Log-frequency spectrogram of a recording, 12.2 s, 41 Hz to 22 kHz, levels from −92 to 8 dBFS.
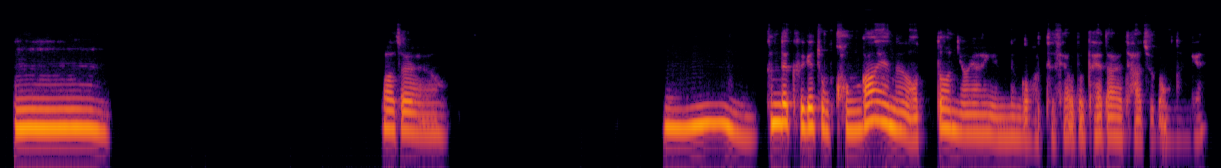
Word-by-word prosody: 음. 185 -1 +3 2.7
맞아요. 160 - -2 2.2
음. 190 -5 0
근데 225 +1 +7
그게 195 -3 +4
좀 185 -3 -3
건강에는 190 0 +2
어떤 145 +6 -2
영향이 155 -1 -5
있는 140 0 -9
거 125 - -6
같으세요? 125 - -10
또 - - -6
배달 140 -1 -5
자주 125 0 -9
먹는 130 - -11
게? 135 +5 -18
175 Hz, 165 characters per minute, -24 LUFS, 140-185 Hz, 2.7 s, 근데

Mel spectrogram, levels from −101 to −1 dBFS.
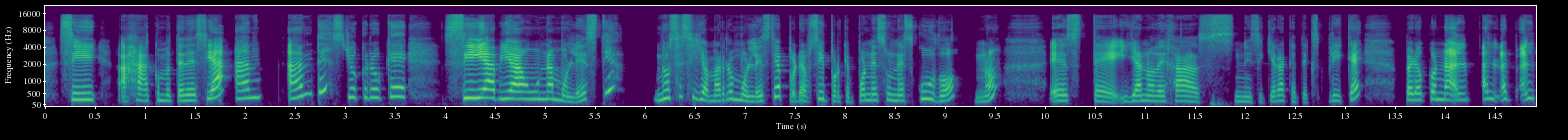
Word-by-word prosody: Sí, 260 -1 +1 0.2
ajá, 230 -2 +2
como 225 -2 -11
te 210 +1 -2
decía, 230 - +4
an 315 +2 +1 0.3
antes 390 +10 -1
yo 360 -1 -6
creo 345 0 -7
que 380 +1 -2 0.4
sí 330 +1 +10
había 300 -3 +8
una 285 0 -1
molestia, 250 - -6 0.4
no 285 +5 -4
sé 390 +4 -5
si 345 -5 -5
llamarlo 230 +3 -4
molestia, 225 - -3
pero - - -6
sí, 290 -1 -4
porque 200 -5 -12
pones 235 +5 -5
un 235 -3 -8
escudo, 275 - -6
¿no? - - -6 0.6
Este, 205 -3 -2
y 180 - -5
ya 210 0 +1
no 210 -1 -6
dejas 200 -2 -4
ni 190 -1 -15
siquiera 205 +5 -9
que 185 - -18
te - - -17
explique, 215 - -3 0.5
pero 250 0 -1
con 275 -3 -4
al 250 0 +6
al 290 - -2 0.2
al 320 - +3
255 Hz, 165 wpm, -23 LUFS, 215-305 Hz, 0.6 s, sí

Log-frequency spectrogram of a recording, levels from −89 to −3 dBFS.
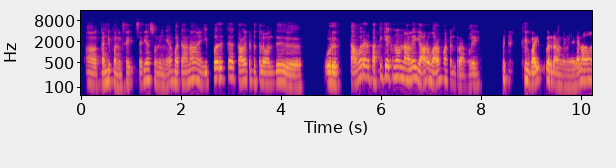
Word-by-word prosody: ஆ - - -3 0.2
கண்டிப்பா. 150 +3 -2
நீங்க 115 0 -10
சரி 130 +1 -5
சரியா 165 +1 -2
சொன்னீங்க. 120 -4 -8
பட் 135 - 0
ஆனா, 150 +4 -2 0.3
இப்ப 135 +5 -20
இருக்க 180 +1 0
காலகட்டத்தில 145 -2 0
வந்து, 140 +3 -3 1.0
ஒரு 135 -1 +6 0.3
தவற 190 +12 +3 0.2
தட்டி 175 +9 -1
கேட்கணுன்னாலே 190 -3 +2
யாரும் 170 -5 +4
வரமாட்டேன்றாங்களே. 125 -7 -1 1.1
பயப்படுறாங்க 120 -2 +4 0.3
ஏன்னா, 155 +4 +3
145 Hz, 115 wpm, -26 LUFS, 130-170 Hz, 1.1 s, ஒரு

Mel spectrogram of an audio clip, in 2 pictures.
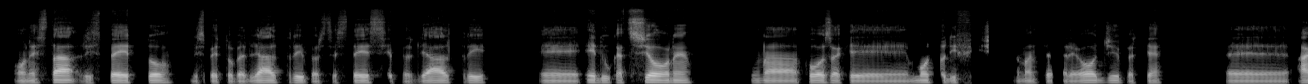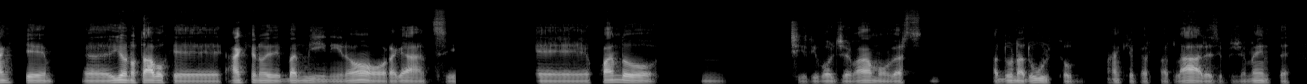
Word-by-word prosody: onestà, 85 +4 +3
rispetto, 90 +4 +2
rispetto - - -4
per - - -1
gli 85 - -1
altri, 90 0 +3
per - - -5
sé - - -12
stessi 85 0 -1
e - - -11
per 70 - -9
gli 75 - -4
altri, 90 0 +2 0.5
ehm, 80 -2 -1
educazione, 95 0 +3 0.6
una 85 -2 +1
cosa 90 -2 +3
che 80 -1 -1
è - - -6
molto 95 +5 -1
difficile 85 0 -9
da - - -15
mantenere 80 -1 -5
oggi, 95 0 +2
perché, 80 -1 -6 0.6
ehm, 80 -2 -2
anche 90 -2 +1 0.2
ehm, 80 0 -1
io 105 +1 +6
notavo 95 -1 +5
che 75 -1 -3
anche - - +2
noi, 90 -2 +1
ehm, 80 - -5
bambini, 85 -4 -2
no, 85 -1 +3
ragazzi, 75 -1 -2 0.8
ehm, 80 -1 -4
quando, 95 -6 +2 0.4
mhmm, 75 0 -18 0.6
ci 75 - -11
rivolgevamo 80 +2 -3
vers 75 +1 -6
mhmm, 75 - -27 0.6
ad 75 - -7
un 85 -1 0
adulto 80 -4 -4 0.3
anche - - -10
per - - -12
parlare - - 0
semplicemente, 75 +3 -9
85 Hz, 115 wpm, -25 LUFS, 80-90 Hz, 0.8 s, io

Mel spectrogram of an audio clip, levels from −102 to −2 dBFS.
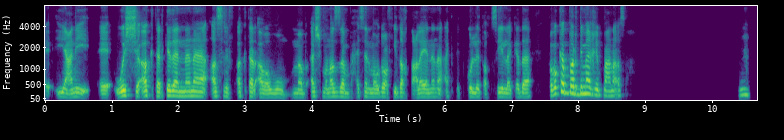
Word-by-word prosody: يعني 305 +1 -1
أ - - +1
وِش 160 +2 +5
أكتر 150 -3 +1
كده 155 -1 +5
إن 140 -1 +2
أنا 145 -1 +3
أصرف 135 -4 -2
أكتر 135 0 -1
أو 120 -2 +1
و 115 0 -2
ما 115 -1 -3
أبقاش 135 +5 -4
مُنظَّم، 130 0 -1
بحيث 125 +2 -15
إن 135 - -3
الموضوع 120 +2 -1
فيه - - -7
ضغط 130 0 -4
عليّا 120 +3 0
إن 120 0 -4
أنا 125 - -6
أكتب - - -17
كل 125 -2 -1
تفصيلة 125 -3 -3
كده، 125 +1 -2 0.3
فباكبّر 230 +5 +6
دماغي 210 -3 +4
بمعنى 150 -2 -2
أص 165 0 -8 1.7
امم 180 +1 -5
135 Hz, 175 wpm, -25 LUFS, 125-160 Hz, 1.7 s, فباكبّر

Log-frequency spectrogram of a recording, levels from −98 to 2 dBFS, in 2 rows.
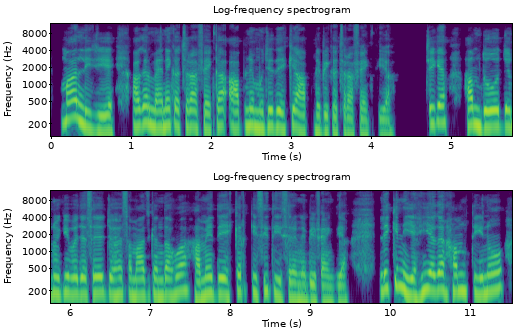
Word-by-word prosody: मान 245 +1 +3
लीजिए, 145 -6 +1 0.3
अगर 195 +3 +2
मैंने 175 +2 +2
कचरा 175 -1 -1
फेंका, 155 +3 -2
आपने 180 +3 +1
मुझे 170 +1 +2
देख 170 -2 +1
के 180 - +1
आपने 145 -2 -2
भी 140 - -3
कचरा 130 -1 -3
फेंक 120 -1 -6
दिया। 120 0 -6 0.4
ठीक 200 +2 -1
है? 210 -1 +3 0.3
हम 190 -1 +5
2 175 +1 +6
जनों 175 0 +2
की 180 0 0
वज़ह 170 0 +1
से 180 +2 +2
जो 170 -1 -2
है 170 - 0
समाज 165 -1 -2
गंदा 165 0 0
हुआ, 185 +5 0
हमें 165 +4 +2
देखकर 170 +3 0
किसी 185 +2 -2
तीसरे 145 -4 -2
ने 135 -1 -1
भी 130 0 -1
फेंक 120 -1 -4
दिया। 125 0 -4 0.4
लेकिन 220 +3 +1
यही 175 +3 +3
अगर 205 +1 +3
हम 195 +1 +3
तीनों 185 +5 +1
170 Hz, 215 wpm, -22 LUFS, 150-185 Hz, 0.4 s, 2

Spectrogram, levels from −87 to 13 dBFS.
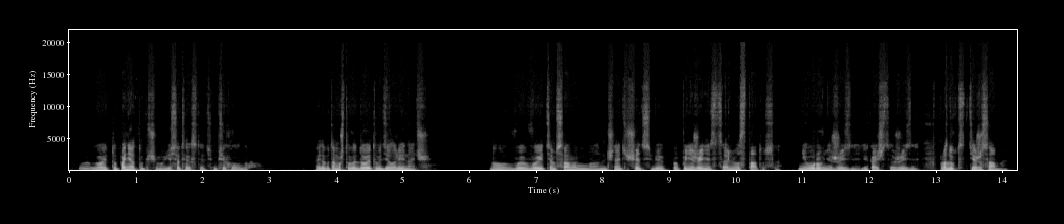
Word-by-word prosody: Э, - - -17
а 200 - -2
это 150 +3 -1
понятно 120 -8 +4
почему. 105 +1 -8
Есть 110 +3 -4
ответ, 110 -6 -1
кстати, - - -12
у - - -6
психологов. 100 -1 -7 1.0
Это 115 0 +2
потому, 120 +1 +2
что 120 +1 -3
вы 115 - +5
до 120 +1 +7
этого 105 -3 +1
делали 100 0 +2
иначе. 95 -4 -6 0.9
Но 105 -6 -2
вы 105 +2 0
вы 110 -1 +5
тем 105 +1 -2
самым, 115 -6 +1
а, 95 0 -7
начинаете 100 +1 -3
ощущать 115 +1 -1
в - - -9
себе 100 -1 -3
по 105 - -5
понижение 105 0 +2
социального 100 +1 -3
статуса. - - -4 0.3
Не 105 0 -1
уровня 130 - +4
жизни 95 -1 -4
и 105 - -6
качества 100 0 -4
жизни. 95 -1 -4 0.3
Продукты-то 120 0 +4
те 105 - +1
же 100 - -1
самые. 90 -4 -3
105 Hz, 175 wpm, -25 LUFS, 100-115 Hz, 1.0 s, до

